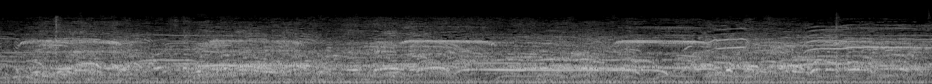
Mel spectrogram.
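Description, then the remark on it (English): A crowd of well-wishers along the streets of a motorcade route makes a dense, steady roar of cheering and chatter as the motorcade passes, with recurring high-pitched calls rising above the din every couple of seconds. “Yeah, so here he is now out on the motorcade, and you hear the crowd along the streets, his well-wishers.”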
